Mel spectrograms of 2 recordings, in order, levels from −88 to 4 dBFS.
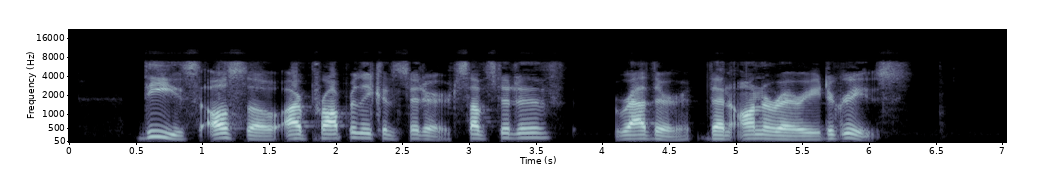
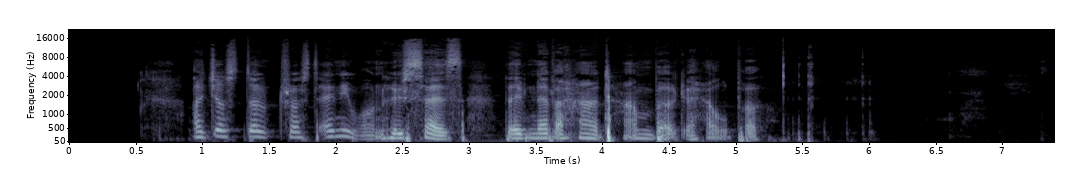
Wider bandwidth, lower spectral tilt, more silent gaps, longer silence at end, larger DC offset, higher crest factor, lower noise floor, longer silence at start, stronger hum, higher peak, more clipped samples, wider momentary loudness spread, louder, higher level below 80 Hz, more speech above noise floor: second, 7.2 kHz vs 16.5 kHz; about the same, -4 dB/octave vs -5 dB/octave; neither; second, 0.8 s vs 1.8 s; neither; second, 20 dB vs 30 dB; second, -74 dBFS vs -81 dBFS; second, 0.55 s vs 0.95 s; neither; about the same, -2 dBFS vs -2 dBFS; neither; second, 10 LU vs 13 LU; first, -20 LUFS vs -30 LUFS; second, -72 dBFS vs -48 dBFS; about the same, 54 dB vs 51 dB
